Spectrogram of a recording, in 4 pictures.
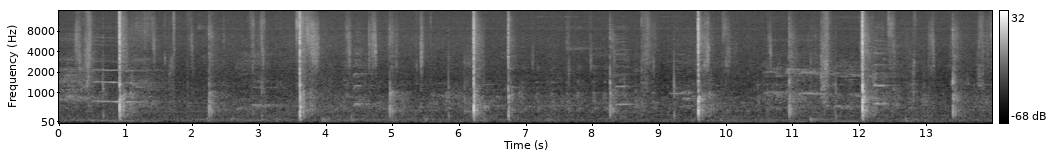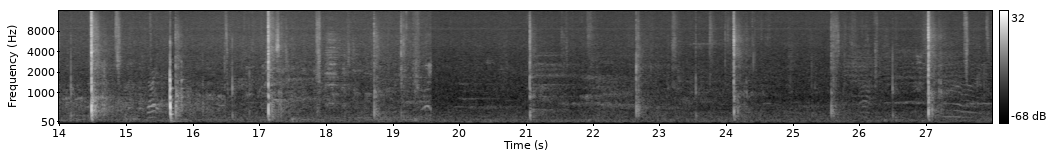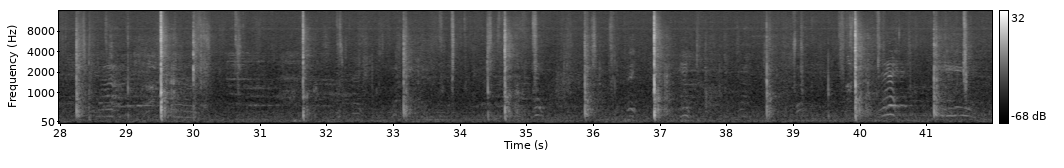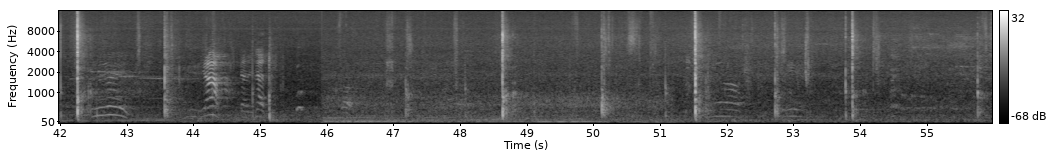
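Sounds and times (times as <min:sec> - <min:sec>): tennis racket hitting ball: 0:00.3 - 0:10.1, 0:10.9 - 0:18.0, 0:45.9 - 0:54.3
distant ball hits and bounces: 0:00.5 - 0:01.5, 0:03.6 - 0:09.9, 0:10.9 - 0:18.0, 0:46.0 - 0:52.0.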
